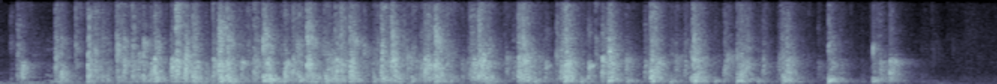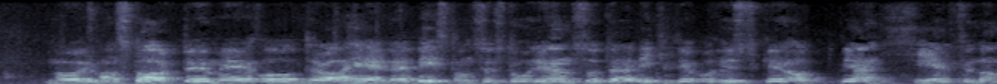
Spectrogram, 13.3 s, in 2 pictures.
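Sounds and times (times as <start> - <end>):
audience applause: 0.0 - 6.1
speech: 7.3 - 13.2.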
